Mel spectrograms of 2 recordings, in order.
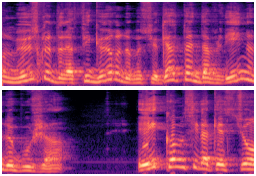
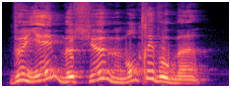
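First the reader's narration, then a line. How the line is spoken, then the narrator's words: Cold. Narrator (French): dit-il froidement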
